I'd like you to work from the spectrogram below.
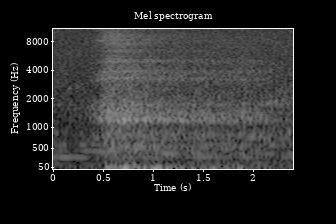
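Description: A slow, airy exhale during a breathing exercise: one long, steady breath out, soft and breathy, rising quickly and then sustained until it gradually trails off, with no talking.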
